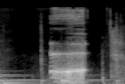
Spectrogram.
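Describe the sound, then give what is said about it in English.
A single drawn-out, raspy burp voiced by a person imitating the sound, fairly loud, lasting about half a second, with a low hum before it and a short breathy trail afterward. “Wow, I didn't think you were going to give a sound effect for a burp, but you did.”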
